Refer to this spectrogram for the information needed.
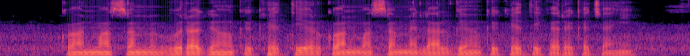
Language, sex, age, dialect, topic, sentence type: Magahi, male, 25-30, Western, agriculture, question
